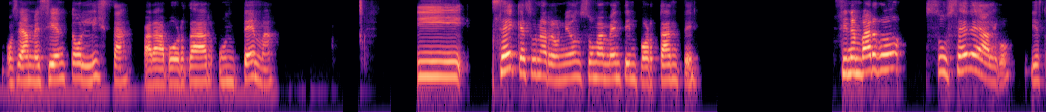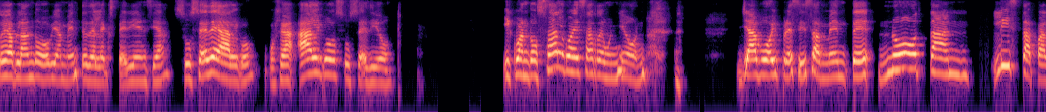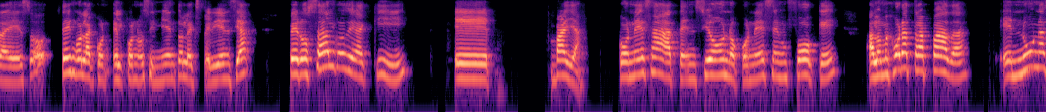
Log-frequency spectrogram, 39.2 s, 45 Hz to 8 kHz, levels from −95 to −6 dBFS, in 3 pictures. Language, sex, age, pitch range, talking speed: Spanish, female, 50-69, 210-300 Hz, 110 wpm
